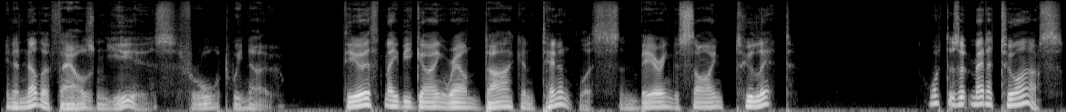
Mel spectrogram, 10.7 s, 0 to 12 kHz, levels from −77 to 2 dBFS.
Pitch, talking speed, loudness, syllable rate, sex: 110 Hz, 165 wpm, -19 LUFS, 4.2 syllables/s, male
